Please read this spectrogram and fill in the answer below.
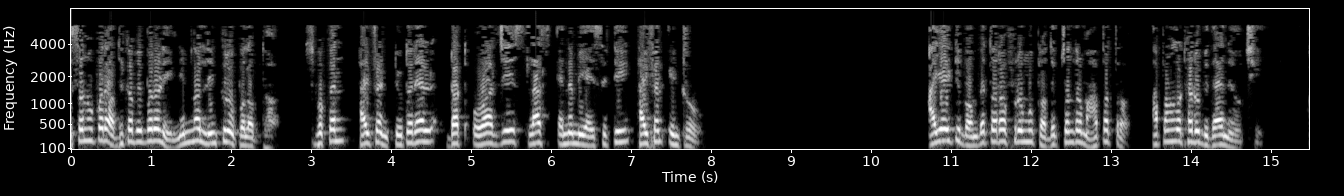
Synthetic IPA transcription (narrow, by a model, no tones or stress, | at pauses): isɔnupɔɾeɔd̪ʱikɔbibɔɾɔɽ̃inimnɔliŋkɾuupɔlɔb̚d̪ʱɔ | spokenhajpʰenʈjuʈɔɾelɖɔʈoaɾd͡ʒislasenemiajsiʈihajpʰeniɳʈɾo | ajajʈibɔmbet̪ɔɾɔpʰɔɾumupɾɔd̪ip̚t͡ʃɔnd̪ɾɔmɔɦapɔt̪ɾɔ | apɔɽ̃ɔɡɔʈʰaɾubid̪ajɔnewt͡ʃʰi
